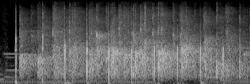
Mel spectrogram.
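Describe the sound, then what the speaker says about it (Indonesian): Schoolchildren in a classroom clapping for their classmates after a group lesson: a short burst of quick, uneven hand claps from a small group, fairly close, with a few sharp individual claps standing out. "sekarang coba berikan apresiasi kepada teman-teman kalian dengan tepuk tangan"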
